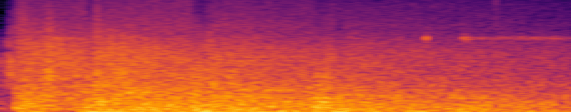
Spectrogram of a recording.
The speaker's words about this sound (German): Etwas eingegrenzter, doch viel lauter sind die Schallkanonen für die Öl- und Gassuche.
